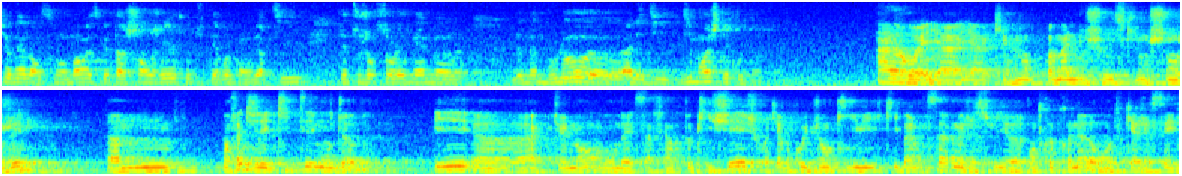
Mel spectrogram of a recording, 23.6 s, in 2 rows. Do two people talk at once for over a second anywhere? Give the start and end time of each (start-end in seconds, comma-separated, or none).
none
